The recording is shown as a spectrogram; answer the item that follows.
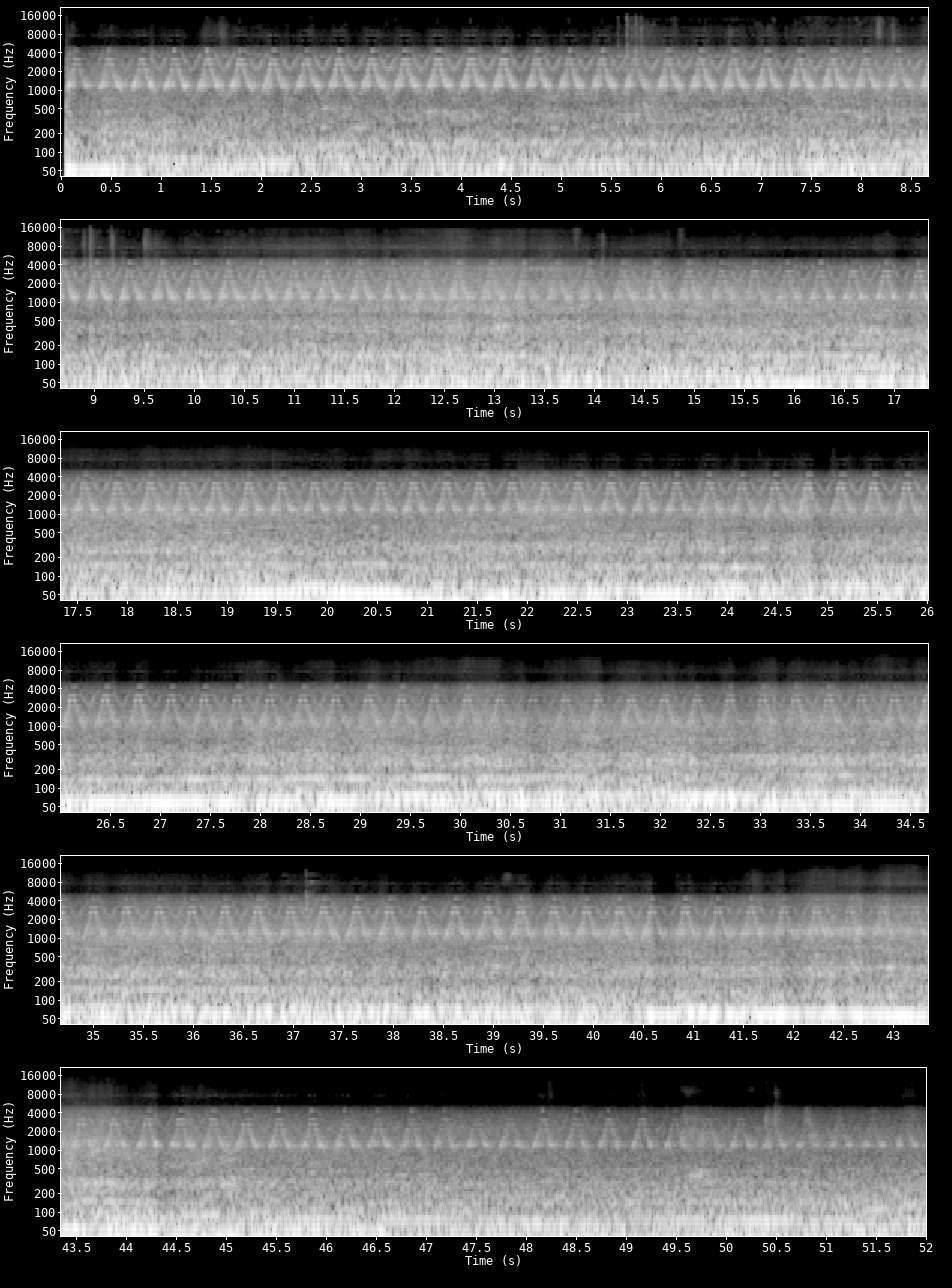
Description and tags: Moorgate - Shop alarm going off
london, background-sound, general-noise, ambiance, field-recording, ambient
